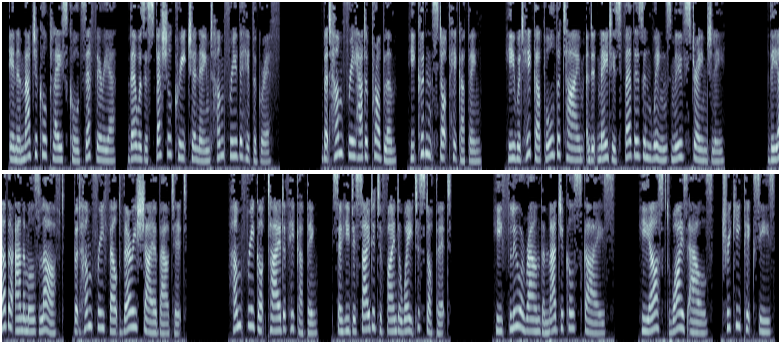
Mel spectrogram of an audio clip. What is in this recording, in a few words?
Short Stories for Kids NORMAL Reading; The Hiccuping Hippogriff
